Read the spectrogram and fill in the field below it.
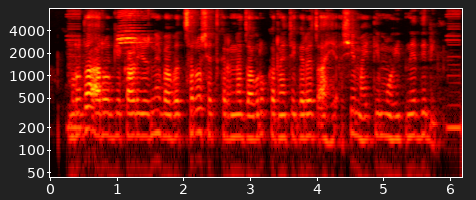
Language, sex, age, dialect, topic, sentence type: Marathi, male, 46-50, Standard Marathi, agriculture, statement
